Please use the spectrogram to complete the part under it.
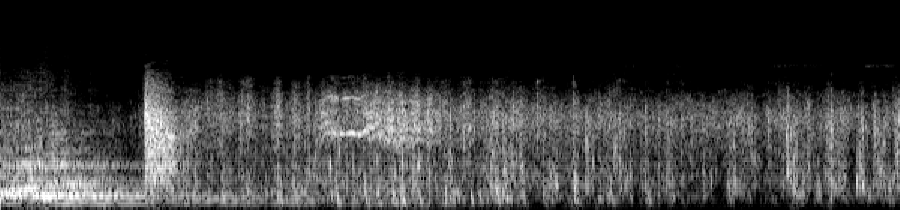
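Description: Horses walk slowly through water; a horse whinnies loudly early on, followed by a steady, dense wash of movement and hoof sounds that continues to the end.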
